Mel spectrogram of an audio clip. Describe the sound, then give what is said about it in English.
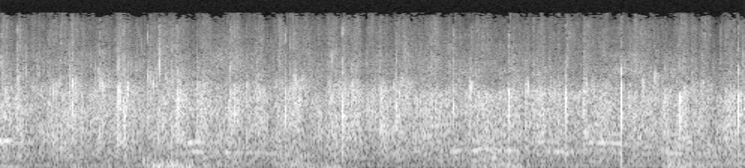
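An audience clapping their hands together in praise to God, a dense, steady wash of many overlapping claps lasting the whole stretch at fairly even loudness, with faint crowd murmur beneath. “Let's clap our hands unto it.”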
